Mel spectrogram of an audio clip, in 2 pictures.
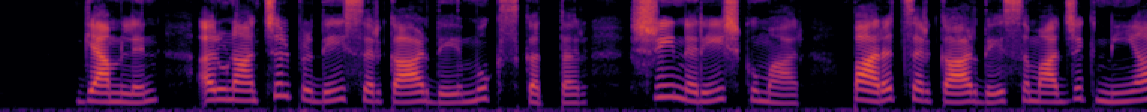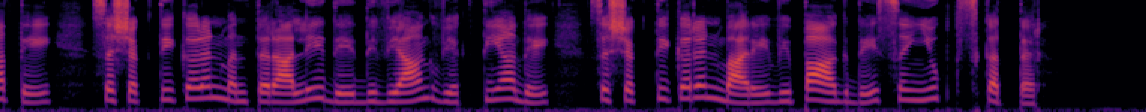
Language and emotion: Punjabi, neutral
